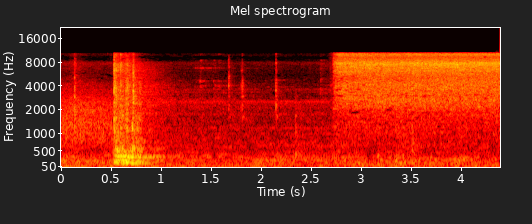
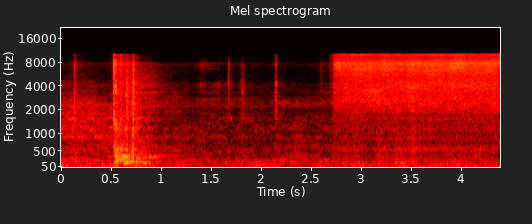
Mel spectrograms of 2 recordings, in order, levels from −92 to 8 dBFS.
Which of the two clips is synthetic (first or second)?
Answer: second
